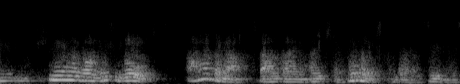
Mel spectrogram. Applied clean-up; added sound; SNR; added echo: neural separator model SepFormer DNS4.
